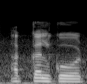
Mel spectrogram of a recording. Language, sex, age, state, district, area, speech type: Marathi, male, 18-30, Maharashtra, Nanded, rural, spontaneous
